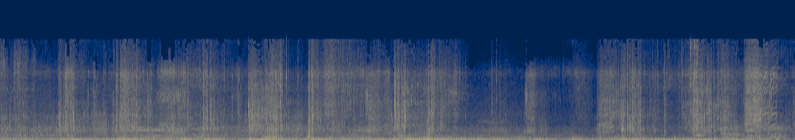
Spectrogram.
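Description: Monsters growl and roar.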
